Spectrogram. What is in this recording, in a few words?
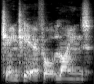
change, english man, subway announcers; MetrostroiAddon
